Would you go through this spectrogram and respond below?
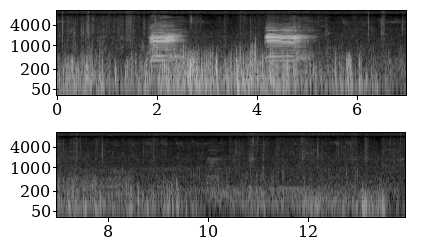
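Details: A cow from a herd of tame cows on a rice field road gives two long, loud moos with rich harmonics, then quieter rustling and low background noise.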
